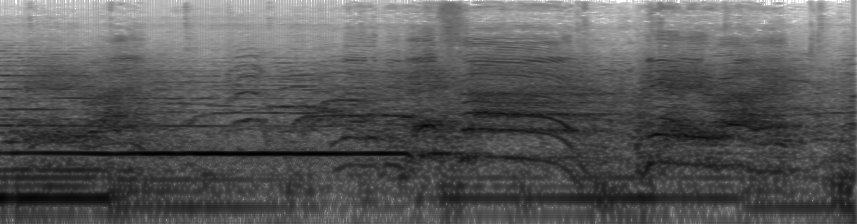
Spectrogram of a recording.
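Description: Live rock band playing loud in a concert hall, a held note ringing out for the first four seconds over the bass, with the crowd singing along.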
